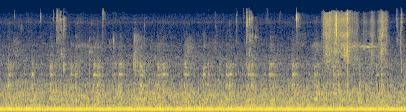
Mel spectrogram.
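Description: Close-up mouth sounds of eating braised chicken feet: chewing and sucking the meat off the small bones, with many short wet clicks and smacks. A steady low hum runs underneath and is the loudest sound.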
